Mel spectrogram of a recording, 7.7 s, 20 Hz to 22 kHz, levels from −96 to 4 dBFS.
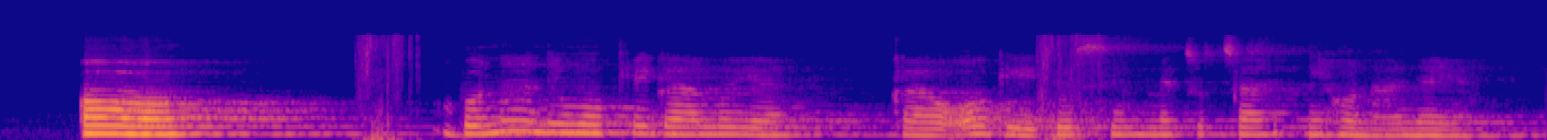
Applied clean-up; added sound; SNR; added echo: neural separator model SepFormer DNS4.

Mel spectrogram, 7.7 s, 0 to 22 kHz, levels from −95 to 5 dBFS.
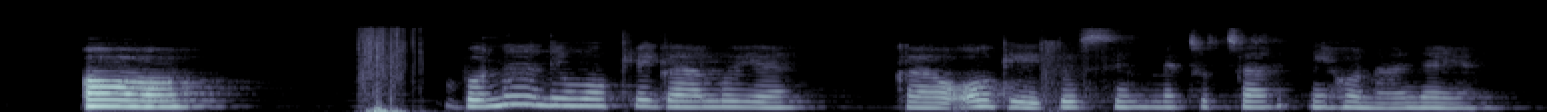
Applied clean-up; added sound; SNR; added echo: neural mask model DeepFilterNet 3.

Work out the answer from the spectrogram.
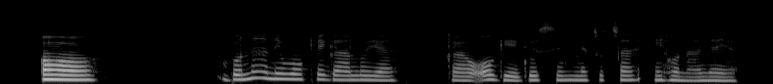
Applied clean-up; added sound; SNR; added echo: none; none; none; none.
